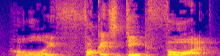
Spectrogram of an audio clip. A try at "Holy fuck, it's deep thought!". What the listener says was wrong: Why are you saying it like Long Island wise? It's deep thought. Thought. T-H-O-T.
